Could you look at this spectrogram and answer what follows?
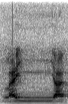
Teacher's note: nun sukun bertemu dengan huruf ya. Ini hukumnya dibaca idgham bi gunnah. Idgham itu artinya memasukkan, bi gunnah artinya berdengung.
